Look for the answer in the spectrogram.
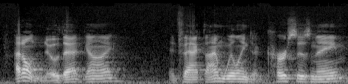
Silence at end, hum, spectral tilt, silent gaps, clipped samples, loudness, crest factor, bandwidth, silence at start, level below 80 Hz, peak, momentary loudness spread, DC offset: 0 s; none; -5.5 dB/octave; none; under 0.1%; -17 LUFS; 18 dB; 19 kHz; 0 s; -44 dBFS; 0 dBFS; 7 LU; under 0.1%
